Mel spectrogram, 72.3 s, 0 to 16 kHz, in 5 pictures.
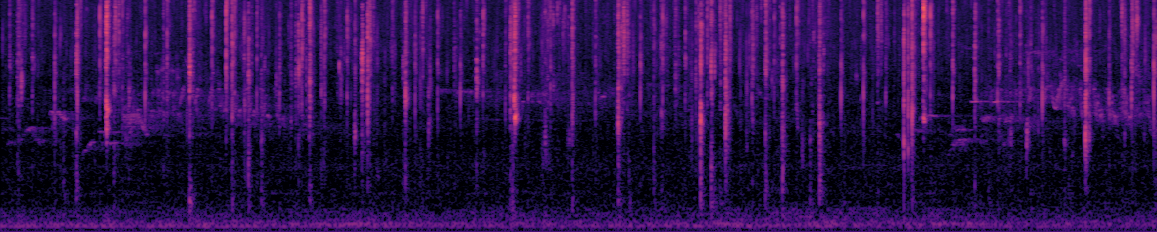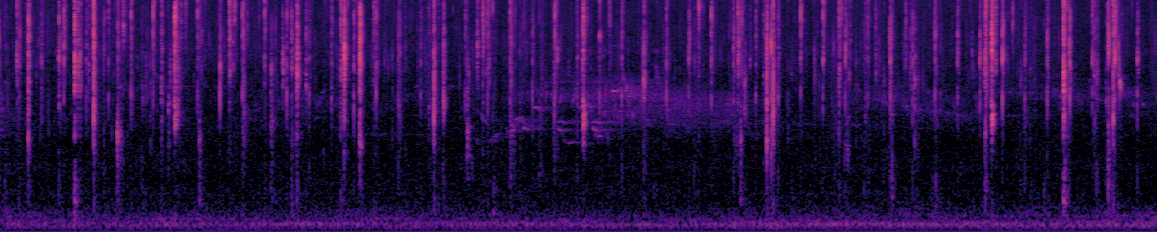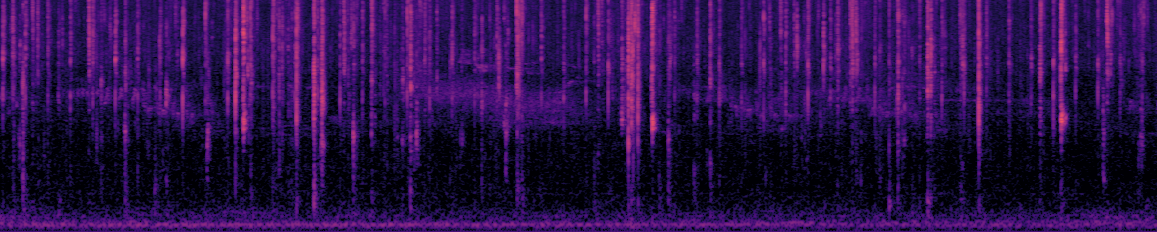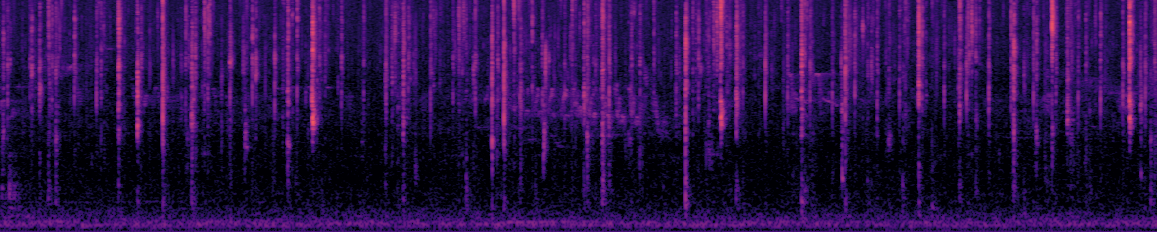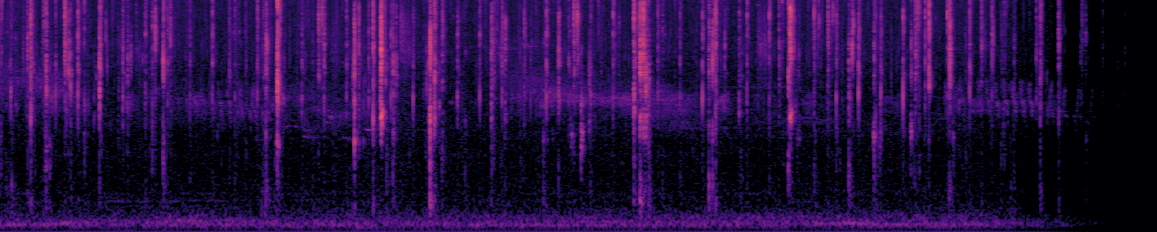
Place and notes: Soviet missile silo Viimsi, water drips
water drips from the roof of a former Soviet bunker in Viimsi near Tallinn
Harjumaa, Estonia, 17 May 2010, 21:04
